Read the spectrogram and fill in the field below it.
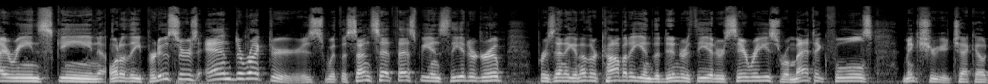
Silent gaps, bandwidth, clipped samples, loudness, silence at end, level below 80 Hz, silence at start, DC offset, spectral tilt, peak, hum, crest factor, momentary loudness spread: none; 16.5 kHz; under 0.1%; -16 LUFS; 0 s; -48 dBFS; 0 s; under 0.1%; -4 dB/octave; -2 dBFS; none; 14 dB; 6 LU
